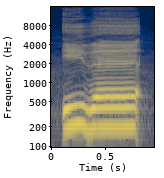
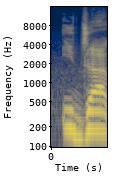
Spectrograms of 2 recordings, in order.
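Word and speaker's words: إذا: ইদা, ইজা কখনোই বলবেন না, ইজা বলা যাবে না।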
